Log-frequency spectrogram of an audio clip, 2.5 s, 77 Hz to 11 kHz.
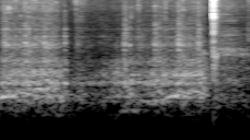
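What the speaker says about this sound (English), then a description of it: "I've got the 1/4 inch foot on my sewing machine" A sewing machine fitted with a 1/4 inch foot runs steadily while chain piecing, giving a fast, even mechanical whir with a sharp click near the end, close and fairly quiet.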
